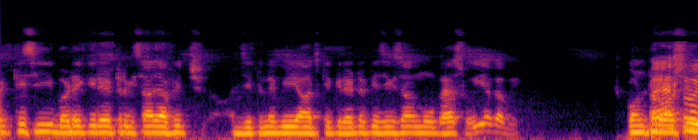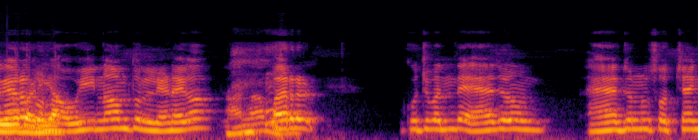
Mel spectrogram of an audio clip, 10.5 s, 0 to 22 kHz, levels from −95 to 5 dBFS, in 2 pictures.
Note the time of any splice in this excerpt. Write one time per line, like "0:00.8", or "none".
none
